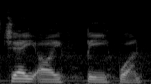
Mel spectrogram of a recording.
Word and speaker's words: JB1: He was the formerly the leader of the J of the JB1 agents pronounced as Jib1.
